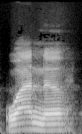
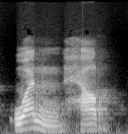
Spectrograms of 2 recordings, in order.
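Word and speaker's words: وانحر: Kemudian nun wanhar tidak boleh memantul wanhar wane wane akan tapi harus jelas wanhar wanhar Demikian Ibu, silakan dibaca. Fasalli. – Fasalli li rabbika wanhar.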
